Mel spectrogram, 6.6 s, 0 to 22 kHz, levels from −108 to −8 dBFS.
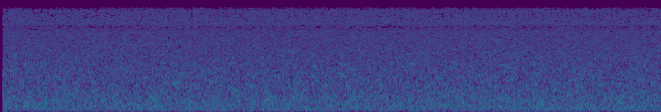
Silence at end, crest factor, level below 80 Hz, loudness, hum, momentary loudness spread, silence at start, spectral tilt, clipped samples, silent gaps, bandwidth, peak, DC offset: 0 s; 14 dB; -86 dBFS; -64 LUFS; none; 0 LU; 0 s; -2 dB/octave; under 0.1%; none; 16.5 kHz; -52 dBFS; under 0.1%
